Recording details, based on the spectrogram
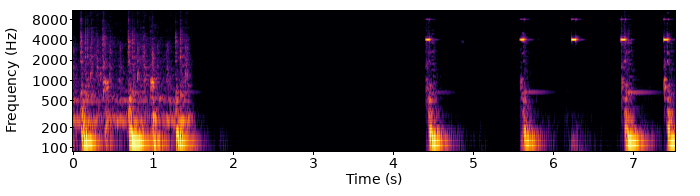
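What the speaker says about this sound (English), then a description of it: "My sewing machine is doing something weird." A Simplicity sewing machine whirs in a short stuttering run, goes silent, then gives several separate clunky mechanical bursts at uneven intervals.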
